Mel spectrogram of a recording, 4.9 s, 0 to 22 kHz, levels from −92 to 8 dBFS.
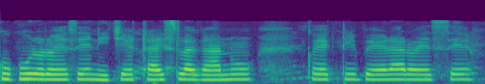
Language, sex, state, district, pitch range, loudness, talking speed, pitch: Bengali, female, Assam, Hailakandi, 235-250 Hz, -13 LUFS, 110 wpm, 240 Hz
